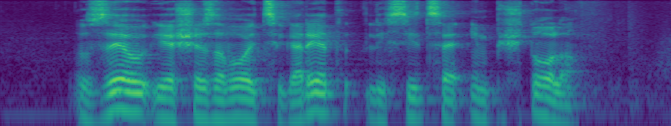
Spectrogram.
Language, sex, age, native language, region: Slovenian, male, 30-49, Slovenian, Zasavska region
